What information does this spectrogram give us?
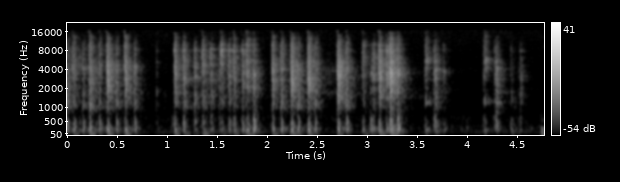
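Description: Typing on a computer keyboard: rapid runs of crisp keystrokes in several bursts separated by short pauses, heard alone.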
